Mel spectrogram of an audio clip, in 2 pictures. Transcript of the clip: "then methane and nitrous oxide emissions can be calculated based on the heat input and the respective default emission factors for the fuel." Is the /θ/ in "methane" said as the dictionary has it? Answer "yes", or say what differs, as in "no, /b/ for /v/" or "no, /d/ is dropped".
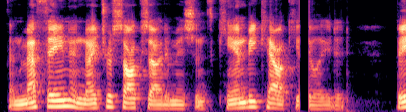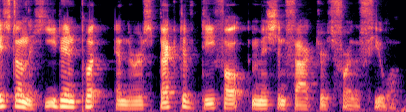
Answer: yes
